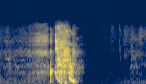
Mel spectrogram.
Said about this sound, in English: And I got a sneeze, or at least I feel it. Hold on.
